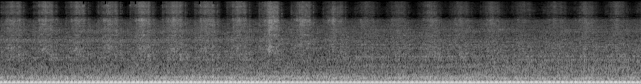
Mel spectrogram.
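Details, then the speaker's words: 2003 Dodge Ram 3500 after driveline service, long-sitting, running: steady drivetrain hum with light regular scraping tick following wheel rotation; brake rotor rubbing its backing plate. "you can hear the funny noise this brake rotor is just touching the backing plate over here"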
